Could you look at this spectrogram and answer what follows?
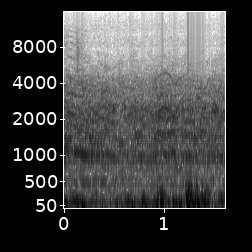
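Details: A dense, low roar of a huge king penguin colony at St Andrews Bay, South Georgia, over 200,000 birds with brown chicks present, honking bursts rising briefly out of the steady white-noise din.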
